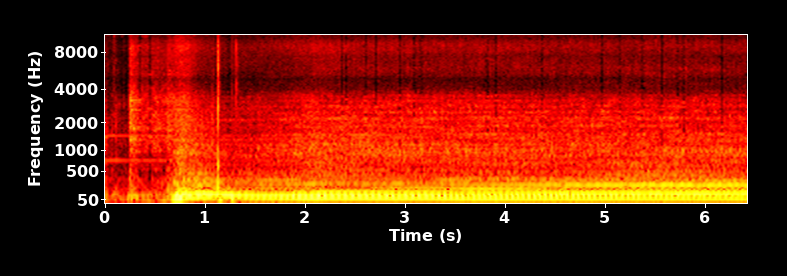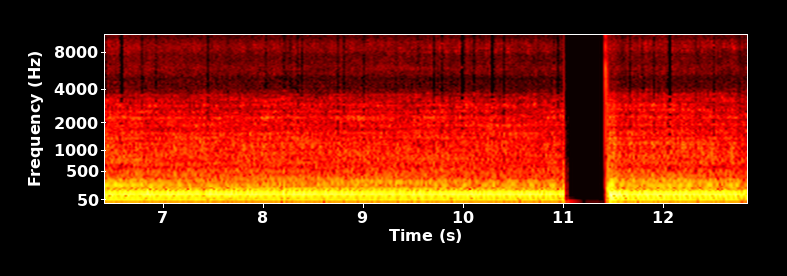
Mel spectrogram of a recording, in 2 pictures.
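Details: 2002 Pontiac Firebird with turbocharged 3800 V6, small muffler (only one that fit): cranks, catches and settles into a loud, deep, booming idle with a few revs; runs fine, exhaust just very loud.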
